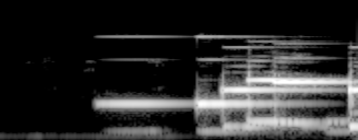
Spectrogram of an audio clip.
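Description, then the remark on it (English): A phone's incoming-call chime: one steady electronic tone, then a brighter cluster of layered ringing notes that pulse a few times, at moderate volume with no voices. “Sorry, phone calls come in.”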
